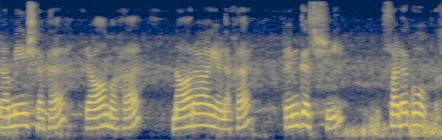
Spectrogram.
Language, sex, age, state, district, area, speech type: Sanskrit, female, 45-60, Tamil Nadu, Tiruchirappalli, urban, spontaneous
